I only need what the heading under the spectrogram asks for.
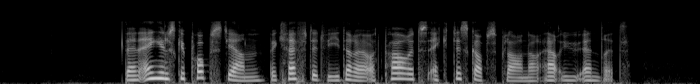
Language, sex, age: Norwegian, female, 50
